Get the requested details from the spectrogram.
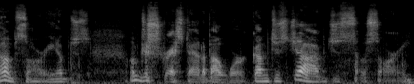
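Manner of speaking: whispered, hushed, breathy, apologetic voice. Retelling how his dad calms down after freaking out, imitating dad apologizing. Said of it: "he becomes apologetic".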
